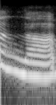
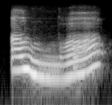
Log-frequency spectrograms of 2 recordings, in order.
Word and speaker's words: Allah: you know in uh normally when we talk in our everyday talk like Allah or something we can say Allah but Allah is the right pronunciation when we recite the Quran and this is not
